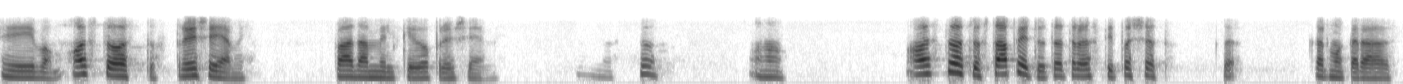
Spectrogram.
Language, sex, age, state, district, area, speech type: Sanskrit, female, 60+, Karnataka, Uttara Kannada, urban, conversation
